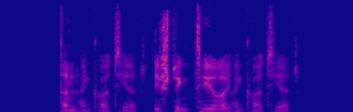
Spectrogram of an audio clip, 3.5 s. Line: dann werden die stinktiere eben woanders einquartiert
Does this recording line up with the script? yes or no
no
